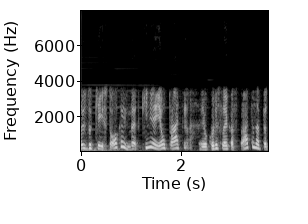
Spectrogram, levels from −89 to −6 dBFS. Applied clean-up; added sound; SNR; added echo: classical method log-MMSE.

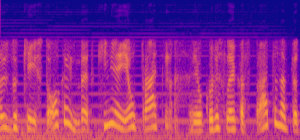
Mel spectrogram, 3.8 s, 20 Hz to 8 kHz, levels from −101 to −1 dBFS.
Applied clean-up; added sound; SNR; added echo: none; Wind instrument, woodwind instrument + Fire; 16 dB; none.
